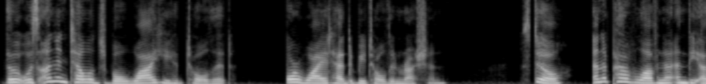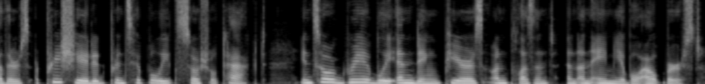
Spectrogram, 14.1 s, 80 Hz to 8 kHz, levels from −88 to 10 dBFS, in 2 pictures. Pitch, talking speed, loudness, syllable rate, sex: 225 Hz, 160 wpm, -18 LUFS, 5.4 syllables/s, female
